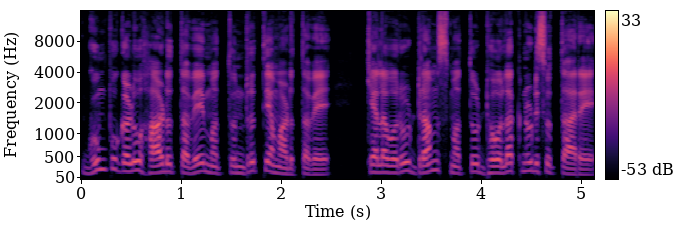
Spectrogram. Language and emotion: Kannada, neutral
